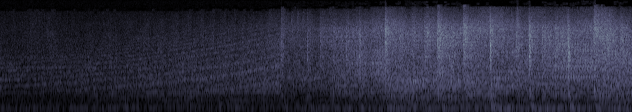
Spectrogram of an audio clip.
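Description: Background music under a news graphic: a rising synthesized sweep builds over the first three seconds, then a louder music bed with a steady beat comes in about four seconds in.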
